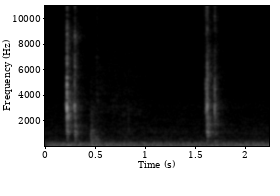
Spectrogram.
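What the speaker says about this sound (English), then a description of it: "let's type in root" Keys on a computer keyboard are struck at a Linux login prompt: two quick clusters of crisp clicks with a pause between them, close and fairly quiet, with no talk.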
